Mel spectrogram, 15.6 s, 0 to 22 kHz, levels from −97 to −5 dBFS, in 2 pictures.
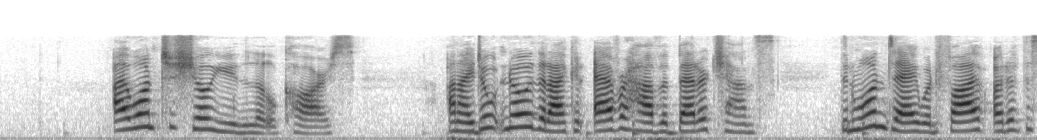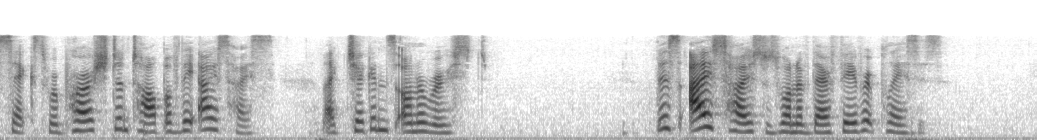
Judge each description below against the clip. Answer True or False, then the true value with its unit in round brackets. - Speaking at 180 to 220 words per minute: True (195 wpm)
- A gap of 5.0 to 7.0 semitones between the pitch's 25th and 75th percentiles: False (4.3 semitones)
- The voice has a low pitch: False (255 Hz)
